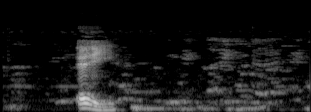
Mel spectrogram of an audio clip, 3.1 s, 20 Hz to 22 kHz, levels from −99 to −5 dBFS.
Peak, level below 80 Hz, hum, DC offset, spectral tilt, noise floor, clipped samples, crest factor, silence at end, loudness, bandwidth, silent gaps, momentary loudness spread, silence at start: -16 dBFS; -84 dBFS; none; under 0.1%; -6.5 dB/octave; -66 dBFS; under 0.1%; 22 dB; 0.5 s; -32 LUFS; 8.2 kHz; none; 27 LU; 0.75 s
